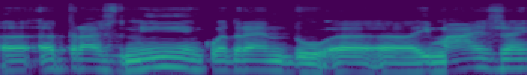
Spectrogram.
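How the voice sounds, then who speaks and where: A man talks at a very slow pace and a medium pitch. He speaks with an inland Portuguese accent. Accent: inland Portuguese, closed. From inland Portugal. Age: 60s. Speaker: special education teacher and lecturer. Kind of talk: panel talk. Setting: video call from home. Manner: halting.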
